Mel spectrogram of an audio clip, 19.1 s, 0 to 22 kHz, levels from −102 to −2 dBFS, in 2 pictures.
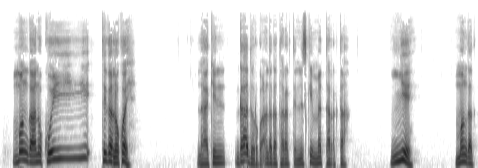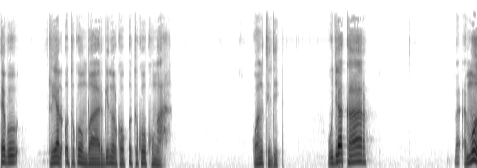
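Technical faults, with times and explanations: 0.33–0.37, 2.23–2.27, 4.83–4.87, 6.61–6.67 and 16.28–16.32 s: short concealed packet loss. Each is a brief smear or wobble where about 20 ms of audio went missing, about 40 ms at 6.61 s. The receiver covered each gap by extending the preceding sound.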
